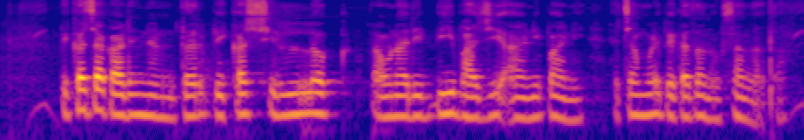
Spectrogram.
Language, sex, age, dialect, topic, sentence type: Marathi, male, 25-30, Southern Konkan, agriculture, statement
